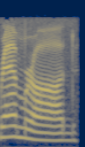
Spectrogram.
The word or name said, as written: ramrod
